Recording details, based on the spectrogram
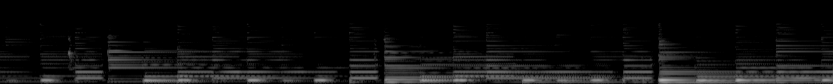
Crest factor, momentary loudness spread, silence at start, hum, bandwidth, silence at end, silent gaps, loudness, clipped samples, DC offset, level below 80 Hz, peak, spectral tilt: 20 dB; 9 LU; 0 s; none; 7.2 kHz; 0 s; none; -40 LUFS; under 0.1%; under 0.1%; -76 dBFS; -20 dBFS; -7 dB/octave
